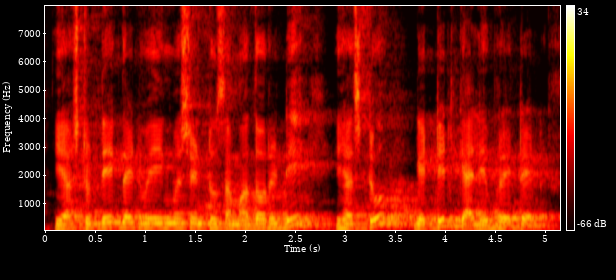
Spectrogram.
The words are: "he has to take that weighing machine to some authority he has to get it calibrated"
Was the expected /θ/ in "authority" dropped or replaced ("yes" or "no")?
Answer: yes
